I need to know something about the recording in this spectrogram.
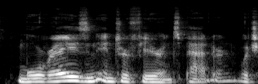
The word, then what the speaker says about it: moiré: pronounced the word wrong it should be moire not moire also not sure if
